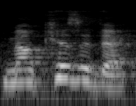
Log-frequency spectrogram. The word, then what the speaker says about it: Melchizedek: which is the um mezzakis deck mezza kid mel kiss a deck melchizedek that's how you say it hadn't heard of that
